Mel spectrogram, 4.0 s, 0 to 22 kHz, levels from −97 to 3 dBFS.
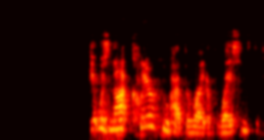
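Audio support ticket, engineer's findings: Speech drops about 105 cents flat and runs 5.9% slow from 1.97 to 3.35 s, then snaps back. Likely a drift correction step: the clock-matching resampler slowed its rate in one jump to refill its buffer, dragging pitch and speed down together.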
